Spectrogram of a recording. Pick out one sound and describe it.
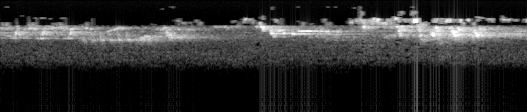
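Water pours from a bottle into a cup.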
